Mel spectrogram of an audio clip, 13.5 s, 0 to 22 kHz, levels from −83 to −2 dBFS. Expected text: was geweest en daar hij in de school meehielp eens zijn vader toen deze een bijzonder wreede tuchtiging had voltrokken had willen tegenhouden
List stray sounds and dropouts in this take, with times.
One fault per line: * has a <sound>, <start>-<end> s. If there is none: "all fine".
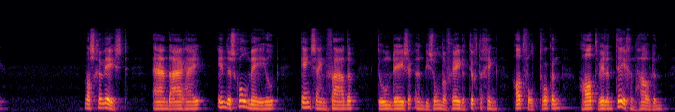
all fine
